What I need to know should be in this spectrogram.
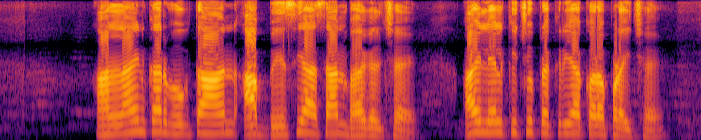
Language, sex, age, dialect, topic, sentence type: Maithili, male, 25-30, Eastern / Thethi, banking, statement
